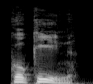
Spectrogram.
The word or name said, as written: कोकीन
